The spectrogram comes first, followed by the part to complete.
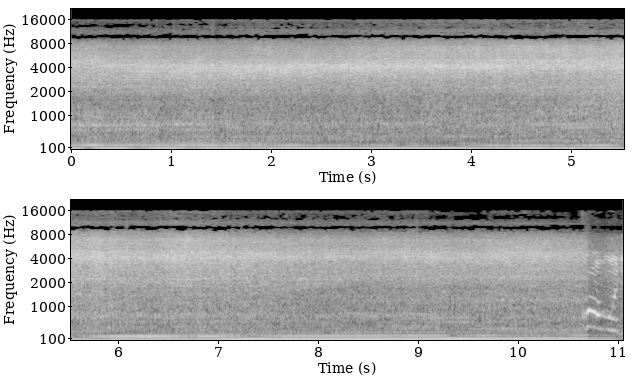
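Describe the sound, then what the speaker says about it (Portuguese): A truck loaded with sand climbs the highway past a house, its engine a steady, fairly loud droning hum with the pitch rising toward the end, while someone talks over it. "Um caminhão cheio de areia."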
